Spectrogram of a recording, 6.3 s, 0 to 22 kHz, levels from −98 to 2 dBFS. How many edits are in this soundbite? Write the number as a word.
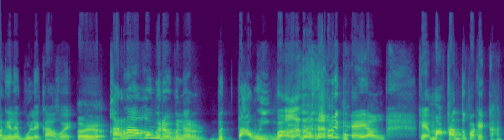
zero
